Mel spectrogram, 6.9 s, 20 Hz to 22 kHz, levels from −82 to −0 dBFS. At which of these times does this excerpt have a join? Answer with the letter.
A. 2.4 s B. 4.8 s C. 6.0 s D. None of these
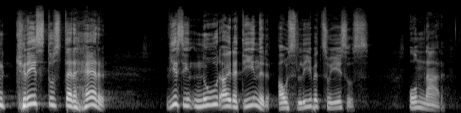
C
